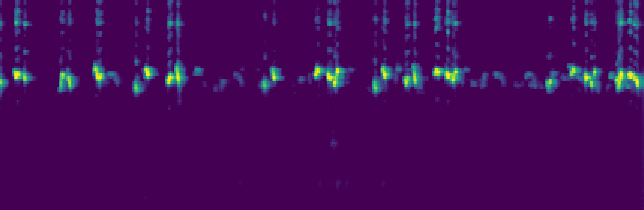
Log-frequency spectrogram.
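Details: Sooty-headed bulbul in 'ropel' song, used to provoke other bulbuls into calling; steady stream of short, gurgling, rising and falling chirps, grouped in phrases of two to four notes with brief gaps.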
